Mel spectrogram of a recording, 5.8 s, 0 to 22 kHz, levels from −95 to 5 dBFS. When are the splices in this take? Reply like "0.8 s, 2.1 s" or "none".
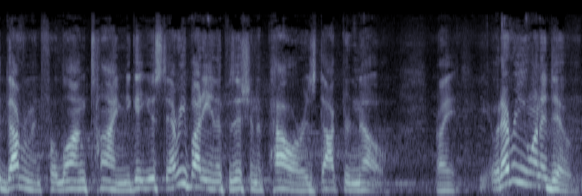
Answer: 2.9 s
